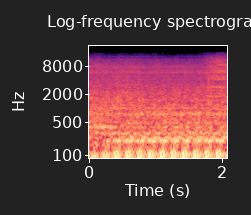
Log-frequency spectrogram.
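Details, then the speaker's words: Toyota AE86 with Link G4X ECU, previously cranking but not starting: low idle thump with an uneven, lumpy pulse instead of a smooth beat; no fault codes and injectors and coils active, rough idle cause unknown. "I think you can hear it the idol yeah it's not that smooth"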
